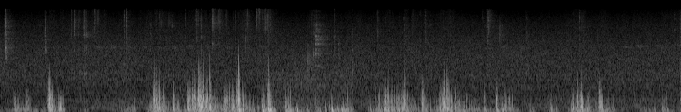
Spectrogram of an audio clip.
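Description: A grass broom brushing and scraping over a concrete floor in a series of irregular strokes, busiest in the middle of the stretch.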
